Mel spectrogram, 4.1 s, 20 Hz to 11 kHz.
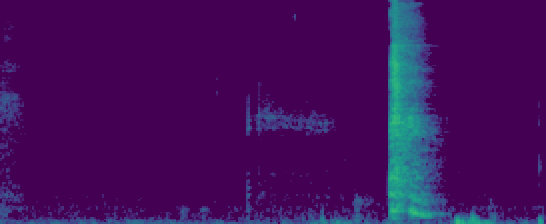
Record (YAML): cough_length: 4.1 s
cough_amplitude: 3582
cough_signal_mean_std_ratio: 0.24
survey_phase: beta (2021-08-13 to 2022-03-07)
age: 45-64
gender: Female
wearing_mask: 'No'
symptom_runny_or_blocked_nose: true
symptom_fatigue: true
symptom_headache: true
symptom_onset: 3 days
smoker_status: Never smoked
respiratory_condition_asthma: false
respiratory_condition_other: false
recruitment_source: Test and Trace
submission_delay: 2 days
covid_test_result: Negative
covid_test_method: RT-qPCR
